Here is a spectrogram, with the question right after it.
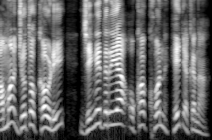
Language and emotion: Santali, angry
